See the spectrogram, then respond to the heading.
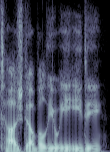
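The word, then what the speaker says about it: تجويد: an elaborate and demanding style called tasmat pronounced Taj w ee d embellished excellent is called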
